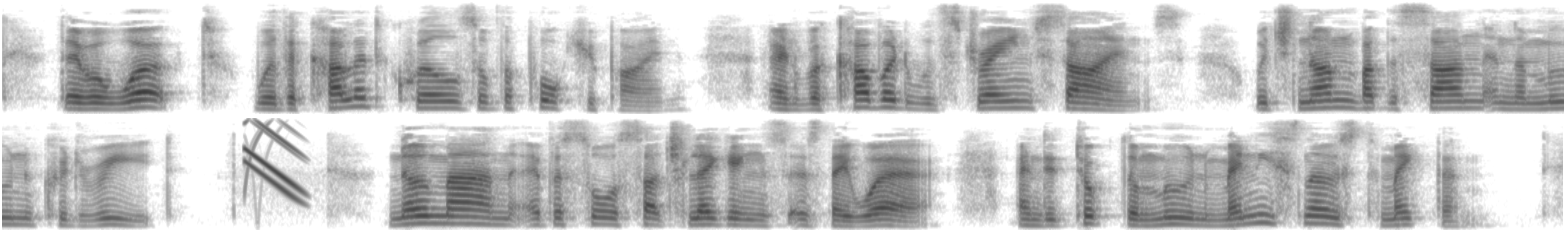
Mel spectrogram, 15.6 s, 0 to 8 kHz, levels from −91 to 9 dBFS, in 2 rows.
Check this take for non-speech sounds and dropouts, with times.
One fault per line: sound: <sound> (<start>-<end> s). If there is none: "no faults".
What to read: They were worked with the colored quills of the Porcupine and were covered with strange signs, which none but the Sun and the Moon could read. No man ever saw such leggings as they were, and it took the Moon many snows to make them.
sound: chirp (9.0-9.4 s)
